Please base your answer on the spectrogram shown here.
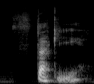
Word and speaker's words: Stucki: for black and white or stucky, I think is how you say that. It's spelled Stucki.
